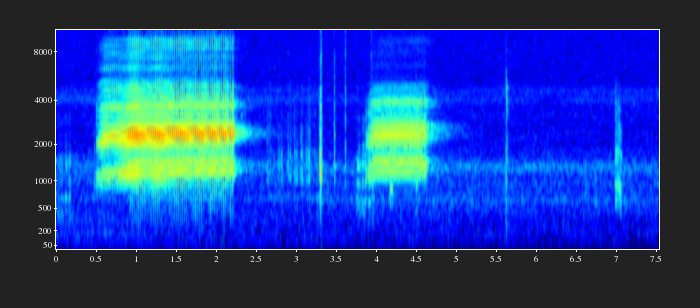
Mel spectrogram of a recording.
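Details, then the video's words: Cope's gray treefrog in May 2016: one long grating trill of about 1.7 seconds followed by a shorter, softer trill, with scattered faint clicks and ticks in the pauses. "Cope's Grey Tree Frogs"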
